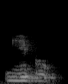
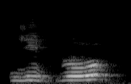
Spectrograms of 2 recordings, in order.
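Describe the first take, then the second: First: Said in the usual way. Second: Very slow, louder, beau stretched with a rise; emphatic repeat. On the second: Real, not acted. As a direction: linger adoringly on il est beau. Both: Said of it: "repeats phrase for emphasis".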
